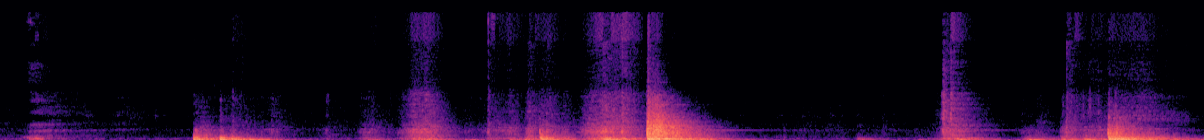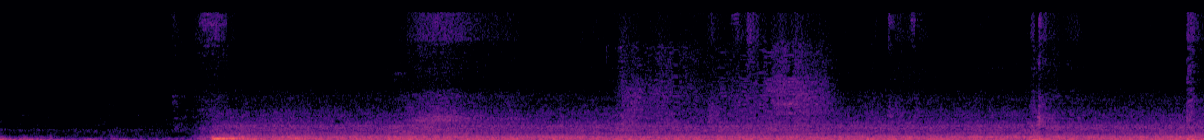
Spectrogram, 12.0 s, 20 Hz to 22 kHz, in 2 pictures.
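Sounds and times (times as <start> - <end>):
plywood boards knocking: 1.0 - 3.7.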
